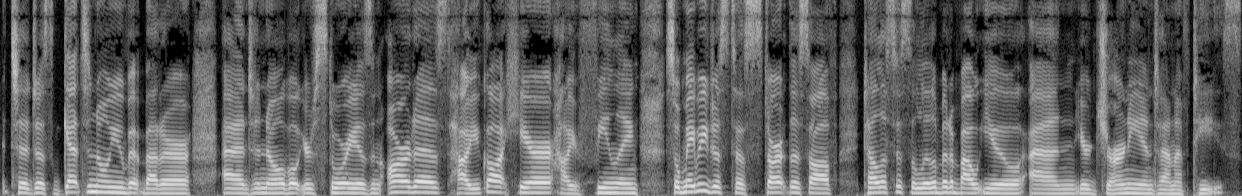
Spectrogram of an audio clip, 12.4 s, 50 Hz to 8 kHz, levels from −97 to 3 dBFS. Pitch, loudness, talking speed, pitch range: 190 Hz, -15 LUFS, 215 wpm, 180-210 Hz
